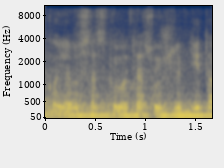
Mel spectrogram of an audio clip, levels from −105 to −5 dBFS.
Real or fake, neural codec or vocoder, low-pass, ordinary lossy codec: real; none; 9.9 kHz; AAC, 32 kbps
